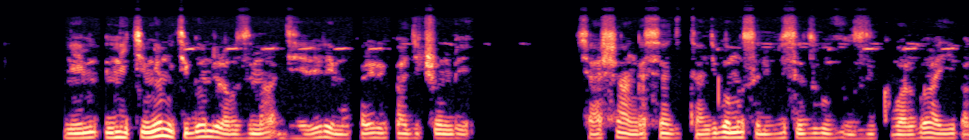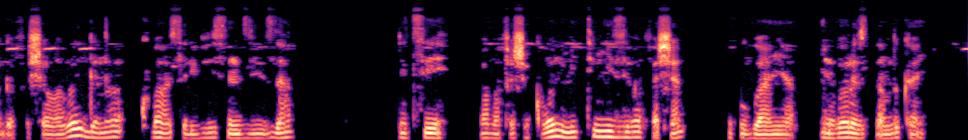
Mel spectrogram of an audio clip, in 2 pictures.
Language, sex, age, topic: Kinyarwanda, male, 18-24, health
